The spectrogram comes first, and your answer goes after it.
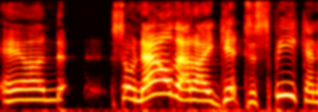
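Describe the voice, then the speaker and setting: In an American accent, a man uses a raised, projected voice at an extremely high pitch with very wide pitch swings, the sound dry and close with no echo. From Northern California, Santa Cruz. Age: 50s. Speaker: martial arts coach. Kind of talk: interview conversation. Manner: halting, repeats sounds.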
